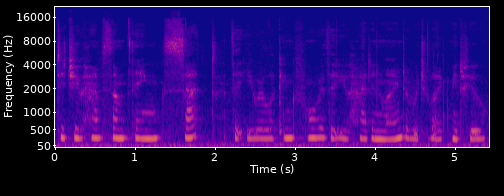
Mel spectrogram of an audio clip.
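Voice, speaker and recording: A woman playing the poised, businesslike madam of a futuristic establishment in an ASMR roleplay, whispering softly and formally to a client. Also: sits high, completely flat delivery, a little hiss or hum. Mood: smooth, attentive. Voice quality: soft, breathy whisper. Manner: polite, formal, unhurried saleswoman patter.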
